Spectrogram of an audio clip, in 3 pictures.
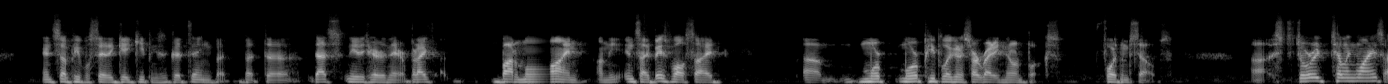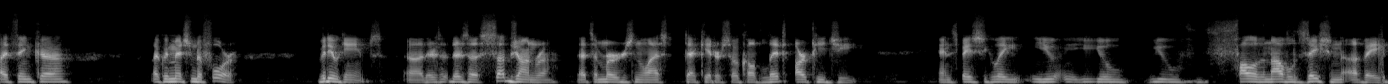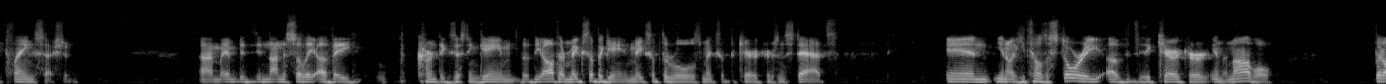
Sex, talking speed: male, 175 wpm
